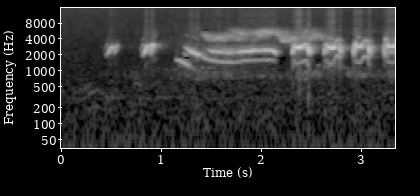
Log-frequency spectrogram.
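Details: Spot-throated babbler, not the most melodious but with a wide vocabulary: two short chirps, drawn-out rising and falling whistles, then a quick jumble of varied notes, cleanly recorded in Thai national parks (Khao Yai, Doi Inthanon, Doi Suthep-Pui, Chae Son).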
